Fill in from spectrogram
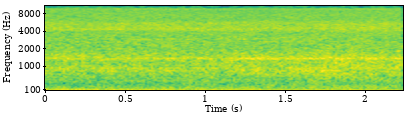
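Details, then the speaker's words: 2008 Ford EcoSport, previously no-start (DTCs B1681, U2199, U2510), idling smoothly after repair: even low hum, no misses or knocks; dirty, neglected engine but running well, warning light off. "Motor bastante sucio por todos lados, pero no se escucha ni siquiera mal. Está parejito el motor. Está un poco abandonado, pero el motor está trabajando bien."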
